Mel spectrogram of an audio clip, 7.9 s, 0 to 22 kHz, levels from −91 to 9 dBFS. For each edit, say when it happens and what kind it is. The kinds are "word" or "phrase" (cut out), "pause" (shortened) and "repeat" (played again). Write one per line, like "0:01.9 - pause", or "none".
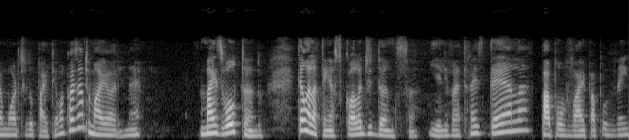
0:01.1 - word
0:01.5 - word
